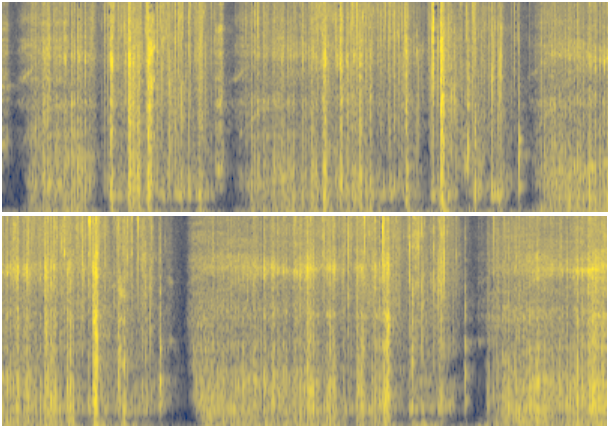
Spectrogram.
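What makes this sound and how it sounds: A metal utility blade scrapes fine curls from a solid green oval bar of soap. Each pass gives a bright, dry, crinkly tearing-and-scraping rasp, and the strokes repeat unevenly with brief silent gaps between them.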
